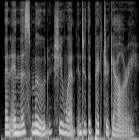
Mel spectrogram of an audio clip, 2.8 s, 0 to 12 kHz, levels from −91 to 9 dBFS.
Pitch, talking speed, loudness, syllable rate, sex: 170 Hz, 215 wpm, -17 LUFS, 5.8 syllables/s, female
